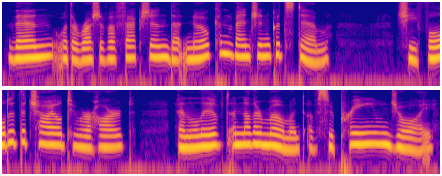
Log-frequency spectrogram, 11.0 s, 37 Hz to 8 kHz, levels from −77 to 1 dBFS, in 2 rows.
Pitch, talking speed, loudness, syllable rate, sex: 225 Hz, 135 wpm, -14 LUFS, 3.8 syllables/s, female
